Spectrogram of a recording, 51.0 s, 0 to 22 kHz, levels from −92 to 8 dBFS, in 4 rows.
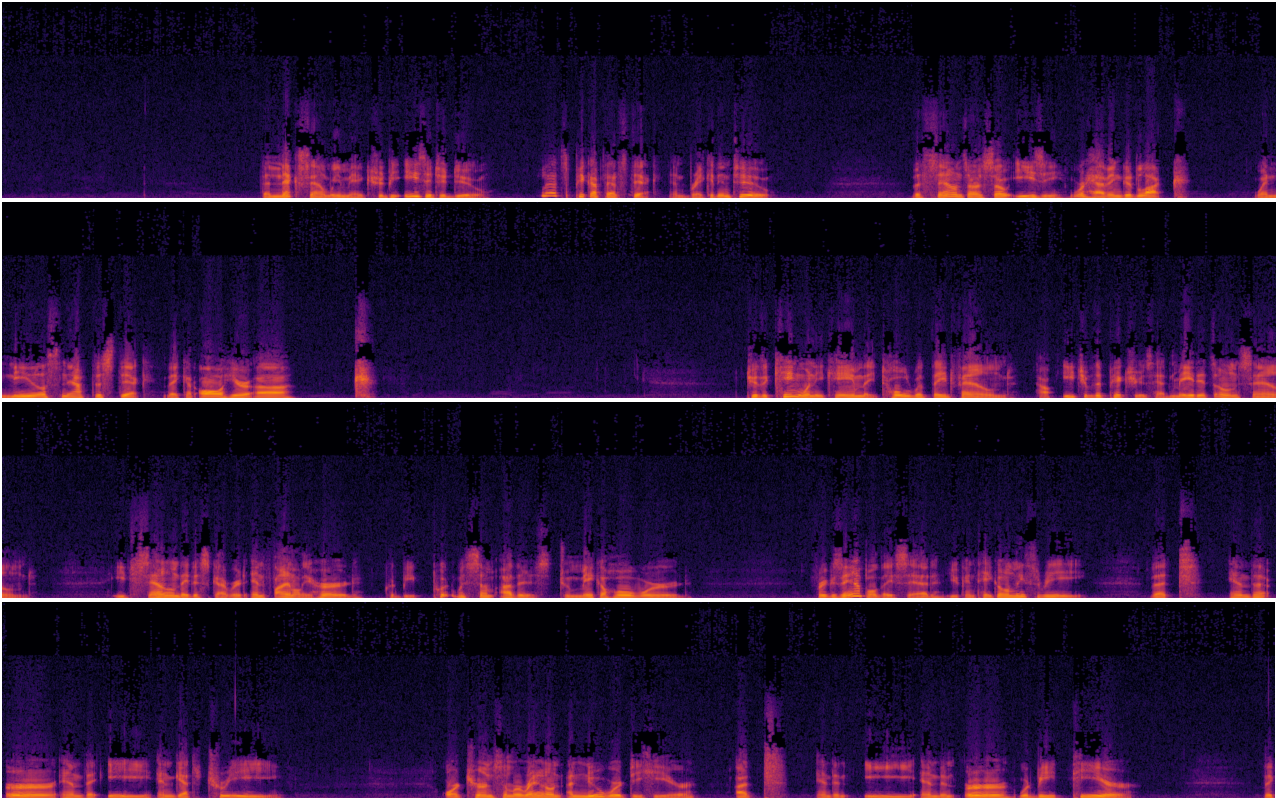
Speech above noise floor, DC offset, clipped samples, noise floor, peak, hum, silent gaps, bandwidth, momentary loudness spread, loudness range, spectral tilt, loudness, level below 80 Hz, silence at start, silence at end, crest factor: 39 dB; under 0.1%; under 0.1%; -61 dBFS; -4 dBFS; none; none; 15.5 kHz; 12 LU; 5 LU; -7 dB/octave; -23 LUFS; -50 dBFS; 2.6 s; 0 s; 20 dB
